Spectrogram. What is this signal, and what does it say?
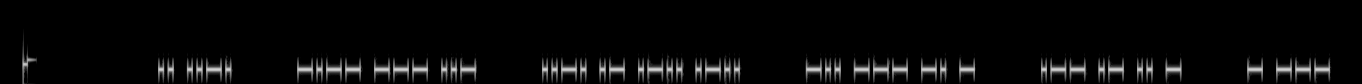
Morse code, heard as a keyed tone, about 25 wpm, 700 Hz. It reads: IF YOU FALL DONT WAIT TO
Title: 2x Word-Spacing - Sentences from Top 500 Words - 25wpm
